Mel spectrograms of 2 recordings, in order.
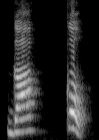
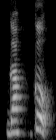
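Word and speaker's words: がっこう: तो अब क्या हो रहा है, को से पहले छोटा चू आ गया। इसका मीन्स को की डबल साउंड आ गई। सी हियर, डबल के, तो इट विल बिकम गाको, गाको।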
